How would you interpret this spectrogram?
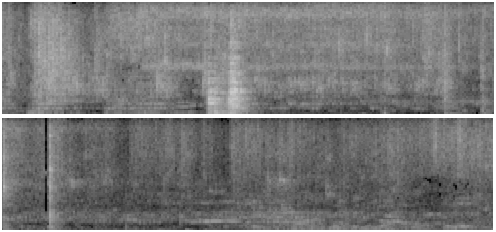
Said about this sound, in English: Sorry about that, folks. I had to flush the toilet. Then I had to put water in.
